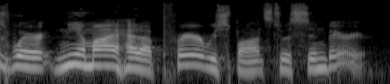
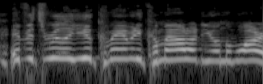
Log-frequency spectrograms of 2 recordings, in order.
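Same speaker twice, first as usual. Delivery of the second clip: high, quick eager plea; high-pitched hurried request; eager Peter; 11 semitones higher, faster than usual. Retold or imitated. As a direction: beg to be called out, excited. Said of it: "Peter's like".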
